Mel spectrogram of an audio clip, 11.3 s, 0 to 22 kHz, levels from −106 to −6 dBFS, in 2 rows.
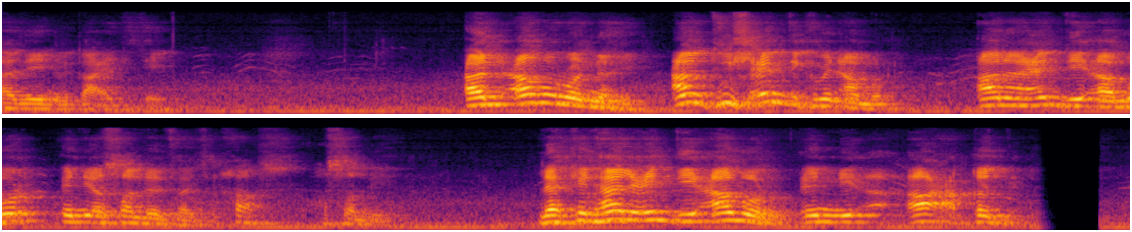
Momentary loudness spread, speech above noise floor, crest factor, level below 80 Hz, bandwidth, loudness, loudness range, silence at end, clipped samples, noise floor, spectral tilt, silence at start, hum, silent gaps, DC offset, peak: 19 LU; 23 dB; 20 dB; -52 dBFS; 16 kHz; -24 LUFS; 4 LU; 0 s; under 0.1%; -48 dBFS; -5 dB/octave; 0 s; none; 10.91-11.13 s; under 0.1%; -4 dBFS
